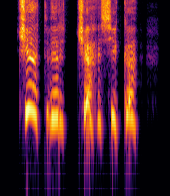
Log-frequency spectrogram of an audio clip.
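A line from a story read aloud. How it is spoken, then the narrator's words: Shrill squeal. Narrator (Russian): взвизгнул Моисей Моисеевич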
